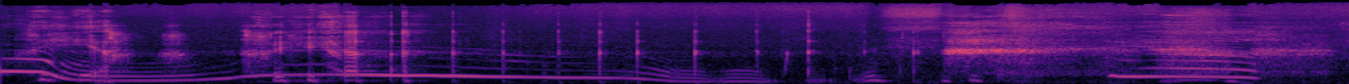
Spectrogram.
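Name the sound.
voice imitating whale call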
